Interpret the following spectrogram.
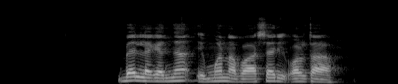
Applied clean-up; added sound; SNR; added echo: none; none; none; none.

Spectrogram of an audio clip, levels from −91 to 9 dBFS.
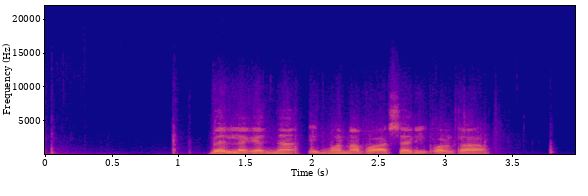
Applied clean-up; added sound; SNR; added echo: neural mask model RNNoise.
